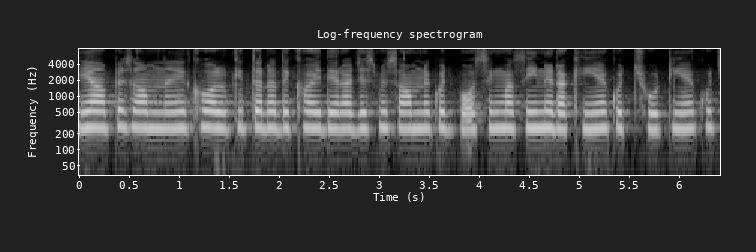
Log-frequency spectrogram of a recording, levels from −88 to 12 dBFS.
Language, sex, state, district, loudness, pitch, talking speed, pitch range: Hindi, female, Chhattisgarh, Korba, -15 LUFS, 255 Hz, 215 wpm, 250-260 Hz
